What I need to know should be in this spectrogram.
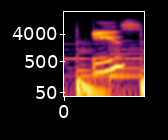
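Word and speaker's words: Ys: into it ye used you pronounce it ye ease ease okay ease um so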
